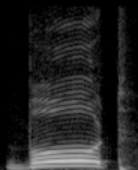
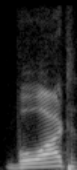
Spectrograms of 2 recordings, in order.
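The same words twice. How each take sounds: First: बोट with one long o, louder; loud one-vowel बोट; correct boat. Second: बोआट split into bo-aat; wrong two-vowel बोआट; misreading of boat. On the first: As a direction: say बोट as a single stretched syllable. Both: Shown as a demonstration. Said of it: "बोआट नहीं".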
